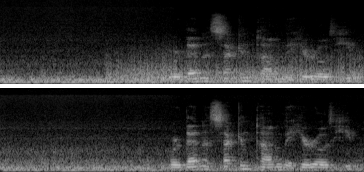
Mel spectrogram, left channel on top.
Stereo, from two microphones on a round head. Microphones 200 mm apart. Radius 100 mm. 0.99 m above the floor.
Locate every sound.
1.7 s a man speaking: 45° right (ahead or behind), 1.9 m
